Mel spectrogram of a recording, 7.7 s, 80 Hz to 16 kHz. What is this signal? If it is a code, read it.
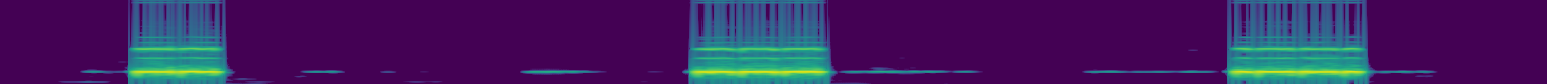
Morse code, heard as a keyed tone, about 22 wpm, spaced as for 4 wpm, 610 Hz. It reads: MOP
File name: FreeFiles / CW-practice / KB6MT-tape1-side2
